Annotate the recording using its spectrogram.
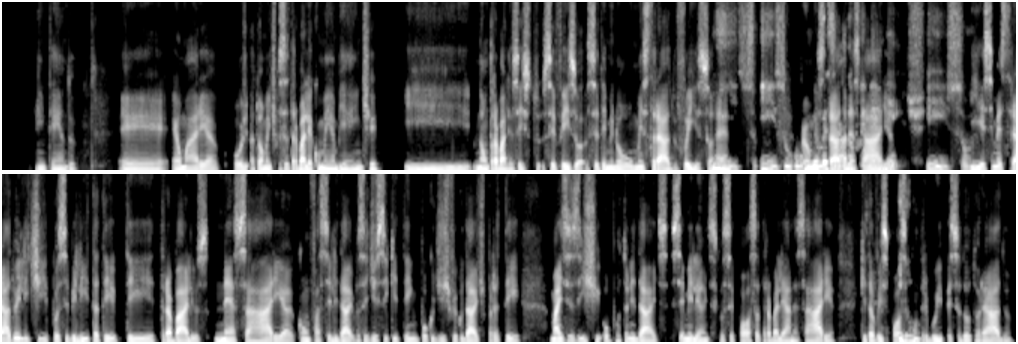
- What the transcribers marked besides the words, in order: none
- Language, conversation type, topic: Portuguese, advice, Como posso priorizar várias metas ao mesmo tempo?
